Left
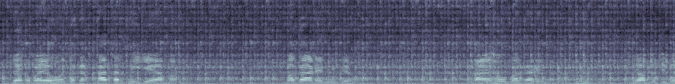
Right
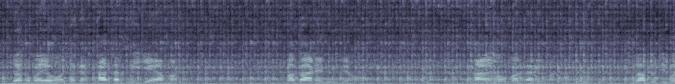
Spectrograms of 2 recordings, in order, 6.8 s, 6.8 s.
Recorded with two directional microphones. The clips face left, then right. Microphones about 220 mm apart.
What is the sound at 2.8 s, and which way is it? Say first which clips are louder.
Speech: left 1 dB; 10° left (ahead or behind).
